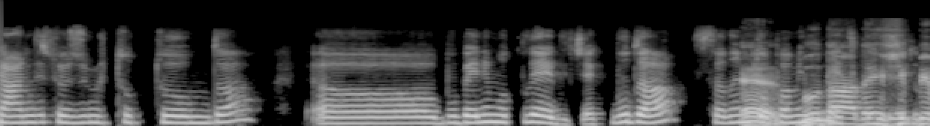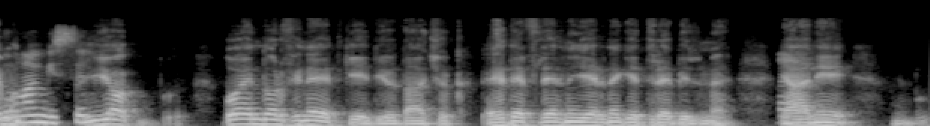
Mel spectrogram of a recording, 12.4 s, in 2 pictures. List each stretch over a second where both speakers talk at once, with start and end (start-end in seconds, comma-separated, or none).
4.9-6.4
